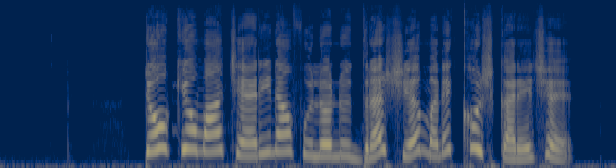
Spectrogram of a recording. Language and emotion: Gujarati, happy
